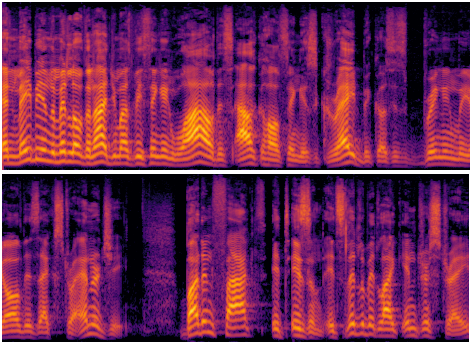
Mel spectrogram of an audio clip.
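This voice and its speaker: A man's fairly high voice in a Czech accent, with very wide pitch swings, big swings in loudness and a fairly quick pace, over a quiet background. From Czech Republic. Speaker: economist. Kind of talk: keynote talk. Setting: stage with audience.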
